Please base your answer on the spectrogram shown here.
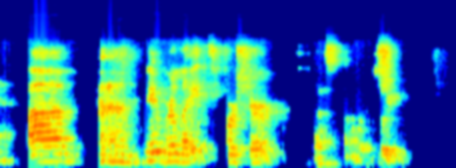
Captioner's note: cough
